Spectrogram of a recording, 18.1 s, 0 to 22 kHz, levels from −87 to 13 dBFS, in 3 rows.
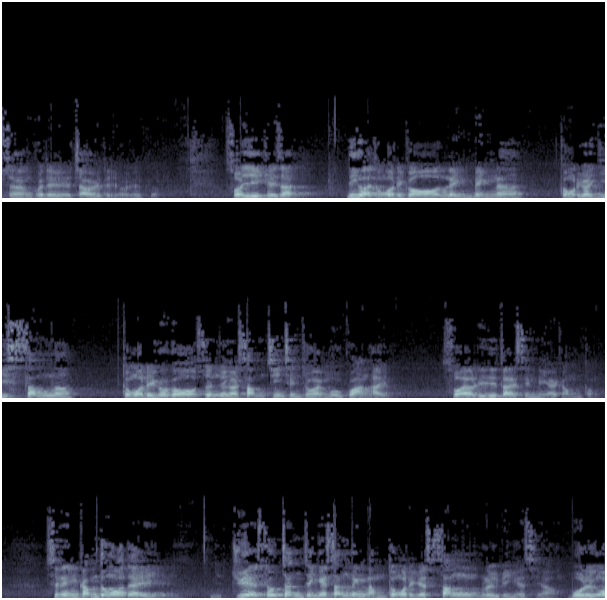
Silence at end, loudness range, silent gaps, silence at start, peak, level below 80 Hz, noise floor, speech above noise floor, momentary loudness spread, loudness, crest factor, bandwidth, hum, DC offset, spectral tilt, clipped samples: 0 s; 3 LU; none; 0 s; -2 dBFS; -70 dBFS; -47 dBFS; 26 dB; 14 LU; -21 LUFS; 18 dB; 11 kHz; none; under 0.1%; -4 dB/octave; under 0.1%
